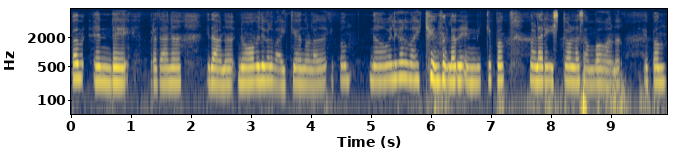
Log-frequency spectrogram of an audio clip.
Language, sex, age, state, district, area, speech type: Malayalam, female, 18-30, Kerala, Alappuzha, rural, spontaneous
